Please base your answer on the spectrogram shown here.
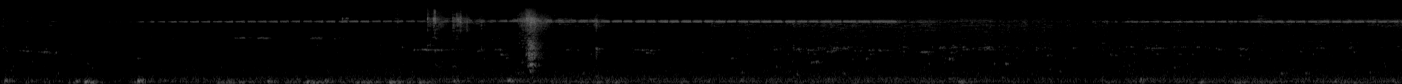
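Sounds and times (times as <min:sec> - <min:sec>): high-pitched insect trill: 0:01.5 - 0:09.4, 0:11.2 - 0:14.0.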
